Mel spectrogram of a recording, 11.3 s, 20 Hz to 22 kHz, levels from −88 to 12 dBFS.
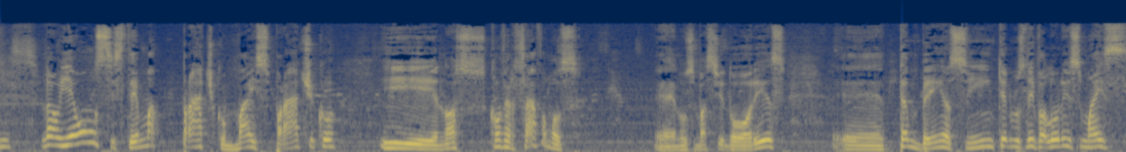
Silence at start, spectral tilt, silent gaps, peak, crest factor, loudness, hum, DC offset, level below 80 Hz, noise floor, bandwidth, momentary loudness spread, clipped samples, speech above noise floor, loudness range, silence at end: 0 s; -4 dB/octave; none; 0 dBFS; 14 dB; -13 LUFS; none; under 0.1%; -36 dBFS; -34 dBFS; 12 kHz; 9 LU; under 0.1%; 21 dB; 2 LU; 0 s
